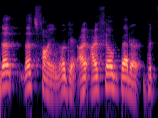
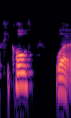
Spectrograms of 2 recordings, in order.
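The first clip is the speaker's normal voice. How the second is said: ordinary delivery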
